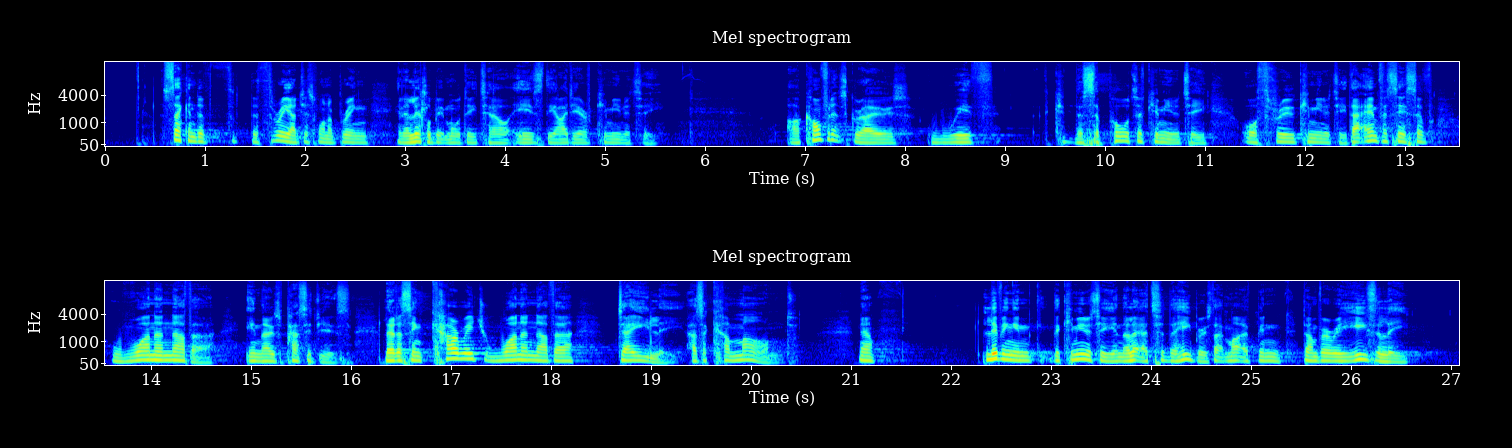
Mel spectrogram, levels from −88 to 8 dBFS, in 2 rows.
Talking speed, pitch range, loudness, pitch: 145 wpm, 110-145 Hz, -37 LUFS, 135 Hz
